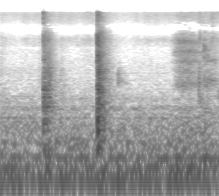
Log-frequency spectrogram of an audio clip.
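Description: Two sharp plastic clicks about half a second apart as Blu-ray cases are handled and set down, with a faint rustle near the end.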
